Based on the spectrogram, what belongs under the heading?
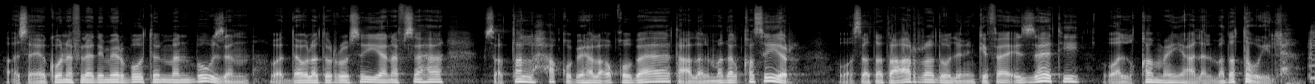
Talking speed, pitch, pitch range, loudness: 90 wpm, 100 Hz, 85-115 Hz, -14 LUFS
